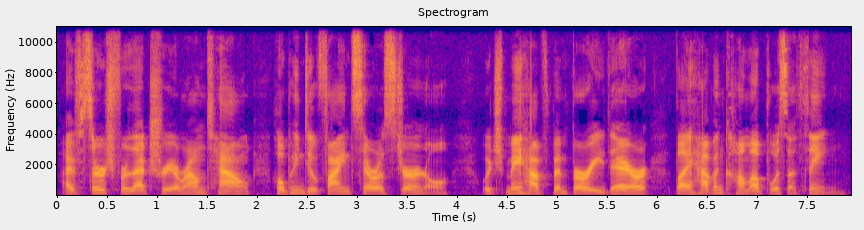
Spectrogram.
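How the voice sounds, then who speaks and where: A man voicing a somber horror writer, calm and earnest. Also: mid-range voice, normal speed, few pauses.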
